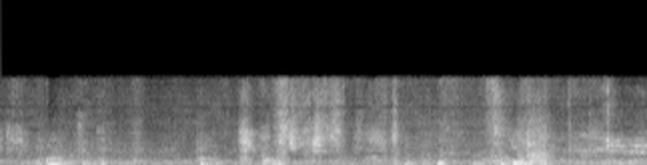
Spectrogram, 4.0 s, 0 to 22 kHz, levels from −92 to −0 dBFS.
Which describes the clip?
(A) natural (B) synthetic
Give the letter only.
B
